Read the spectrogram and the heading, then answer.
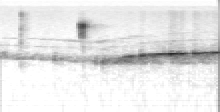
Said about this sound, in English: Wow, that friggin' siren should shut up, huh?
